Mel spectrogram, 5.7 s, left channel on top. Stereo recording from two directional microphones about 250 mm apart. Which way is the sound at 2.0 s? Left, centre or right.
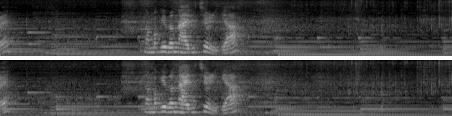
Left.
